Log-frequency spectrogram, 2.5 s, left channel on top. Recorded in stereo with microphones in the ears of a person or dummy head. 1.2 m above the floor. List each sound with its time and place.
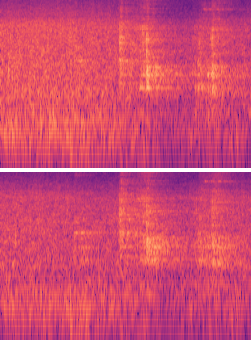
0.7 s keys jangling: 10° left (ahead or behind), 2 m; by 2.3 s 30° left (ahead or behind), 1.4 m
